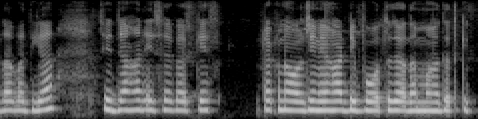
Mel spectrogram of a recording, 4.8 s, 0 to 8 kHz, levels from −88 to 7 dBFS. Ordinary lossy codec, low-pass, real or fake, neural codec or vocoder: none; none; real; none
